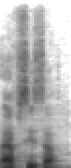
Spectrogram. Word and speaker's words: abscissa: X coordinate or abscissa. This is pronounced as abscissa.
